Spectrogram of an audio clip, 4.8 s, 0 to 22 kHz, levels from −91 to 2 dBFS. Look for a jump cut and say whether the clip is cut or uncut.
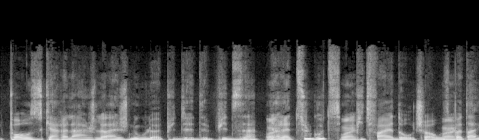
cut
